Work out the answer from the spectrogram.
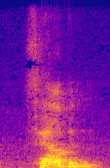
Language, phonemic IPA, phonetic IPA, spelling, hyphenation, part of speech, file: German, /ˈfɛʁbən/, [ˈfɛɐ̯bm̩], färben, fär‧ben, verb, De-färben.ogg
- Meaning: 1. to color 2. to dye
